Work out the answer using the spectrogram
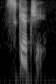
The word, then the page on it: sketchy: American English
